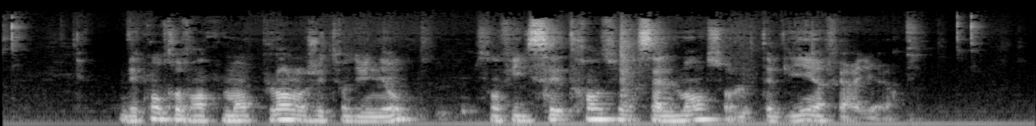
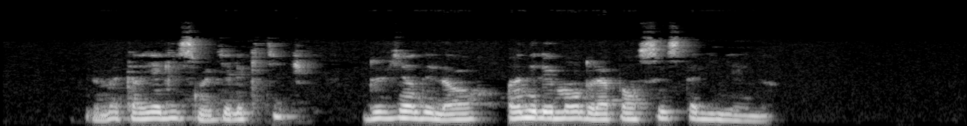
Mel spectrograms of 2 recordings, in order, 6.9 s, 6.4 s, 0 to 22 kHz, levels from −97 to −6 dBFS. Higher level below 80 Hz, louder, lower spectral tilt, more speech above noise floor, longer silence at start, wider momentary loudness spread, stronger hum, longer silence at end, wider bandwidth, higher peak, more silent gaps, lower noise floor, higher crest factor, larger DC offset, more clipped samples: first, -48 dBFS vs -70 dBFS; about the same, -26 LUFS vs -24 LUFS; about the same, -5 dB/octave vs -5.5 dB/octave; second, 29 dB vs 55 dB; second, 0.1 s vs 0.6 s; first, 18 LU vs 13 LU; first, 50 Hz at -45 dBFS vs none; second, 0.2 s vs 1.3 s; first, 15 kHz vs 7.8 kHz; about the same, -8 dBFS vs -8 dBFS; neither; second, -55 dBFS vs -78 dBFS; about the same, 20 dB vs 18 dB; neither; neither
